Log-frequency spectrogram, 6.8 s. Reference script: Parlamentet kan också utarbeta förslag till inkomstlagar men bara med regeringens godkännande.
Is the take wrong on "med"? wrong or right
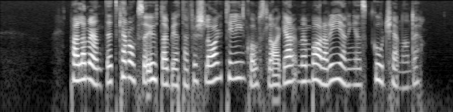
wrong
